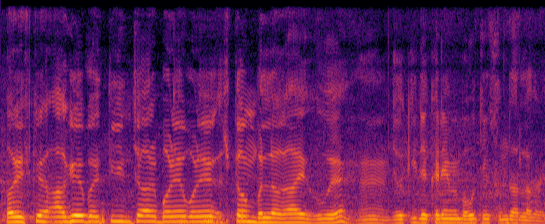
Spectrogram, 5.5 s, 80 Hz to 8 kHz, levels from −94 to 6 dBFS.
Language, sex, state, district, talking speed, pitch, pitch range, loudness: Hindi, male, Bihar, Begusarai, 230 wpm, 155 Hz, 135-180 Hz, -17 LUFS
